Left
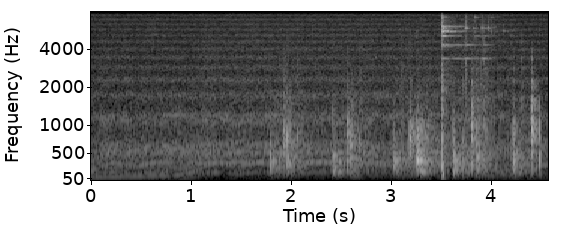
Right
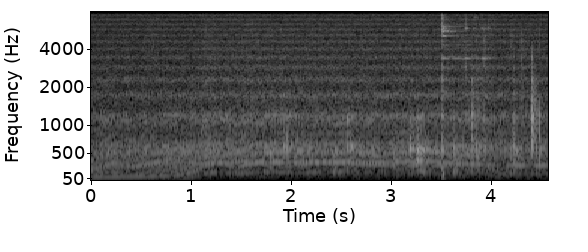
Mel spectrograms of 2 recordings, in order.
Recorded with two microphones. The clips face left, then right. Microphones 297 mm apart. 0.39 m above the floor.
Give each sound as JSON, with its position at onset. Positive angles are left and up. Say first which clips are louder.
{"t": 1.8, "sound": "footsteps", "louder": "left 11 dB", "side_deg": 85}
{"t": 3.5, "sound": "breaking glass", "louder": "left 10 dB", "side_deg": 85}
